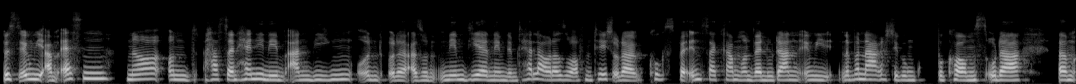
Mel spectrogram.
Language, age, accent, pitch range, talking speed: German, 20-39, German, 200-230 Hz, 210 wpm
